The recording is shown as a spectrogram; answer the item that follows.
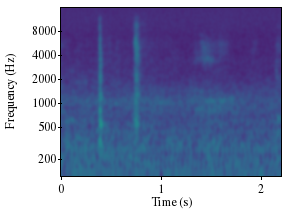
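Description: Steady low outdoor rumble with two sharp clicks, less than half a second apart, near the start: spades being driven into rough soil.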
